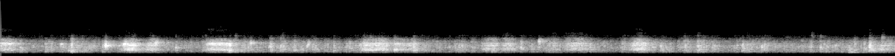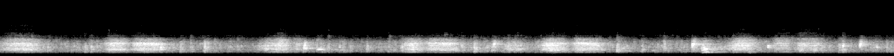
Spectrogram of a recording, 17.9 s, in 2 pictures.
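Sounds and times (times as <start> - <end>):
breathing in the left ear: 1.2 - 2.4, 3.6 - 7.6, 8.7 - 12.2, 12.9 - 15.3, 16.0 - 17.6.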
